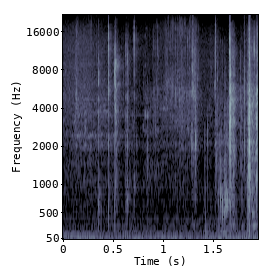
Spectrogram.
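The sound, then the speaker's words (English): Someone takes a sip of water: soft crinkling of a plastic bottle and small sharp clicks and slurps, growing a little louder toward the end, with no talking. “And I am going to take a brief second to take a sip of water.”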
